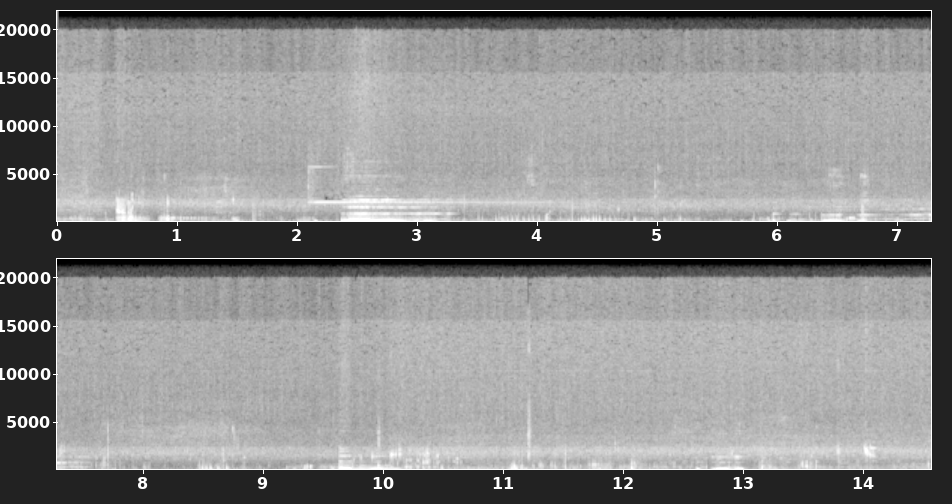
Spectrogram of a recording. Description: I stroke my poor tummy clockwise it hurts and gets upset... I must have eaten something or I will still be filming these tummy sounds:(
